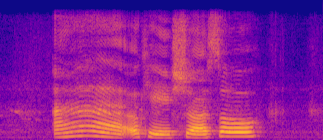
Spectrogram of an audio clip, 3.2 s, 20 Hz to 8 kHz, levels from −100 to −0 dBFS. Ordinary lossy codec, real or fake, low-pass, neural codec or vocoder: none; real; 7.2 kHz; none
